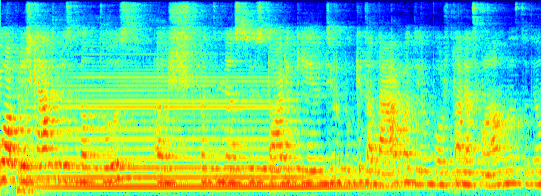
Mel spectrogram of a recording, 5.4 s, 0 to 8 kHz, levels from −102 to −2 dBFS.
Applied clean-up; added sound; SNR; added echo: none; Bowed string instrument; 4 dB; reverberation time 0.8 s.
